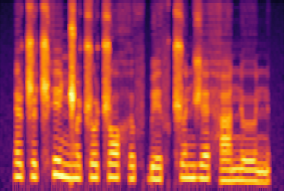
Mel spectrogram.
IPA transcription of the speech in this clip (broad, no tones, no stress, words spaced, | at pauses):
ɛʈ͡ʂeʈ͡ʂʰe ŋ͡ǁɵʈ͡ʂoʈ͡ʂɔ hɵfɓef ʈ͡ʂɵnʒɛha nɵn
